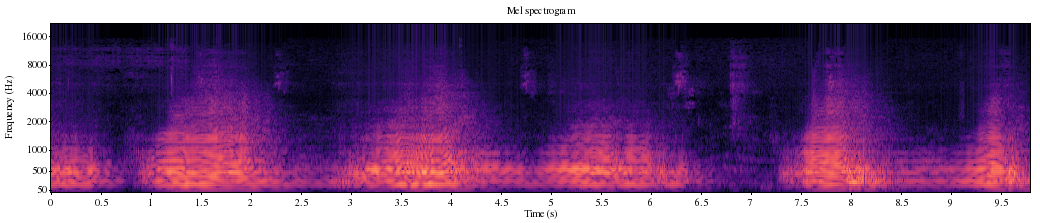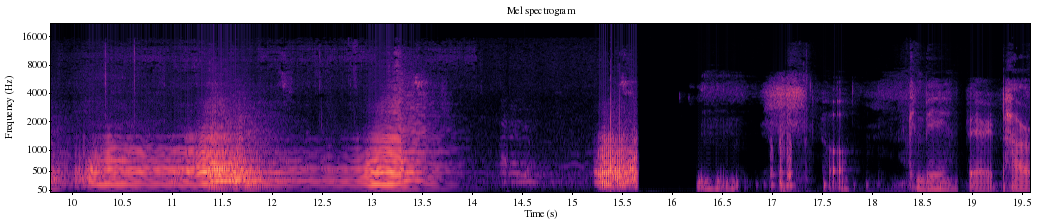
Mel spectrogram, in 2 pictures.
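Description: Deep, buzzing blasts from a 10-foot Tibetan long horn, about six sustained droning notes that each swell and fade in a steady rhythm, rich in harmonics, followed by a few sharp, brief clattering sounds.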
